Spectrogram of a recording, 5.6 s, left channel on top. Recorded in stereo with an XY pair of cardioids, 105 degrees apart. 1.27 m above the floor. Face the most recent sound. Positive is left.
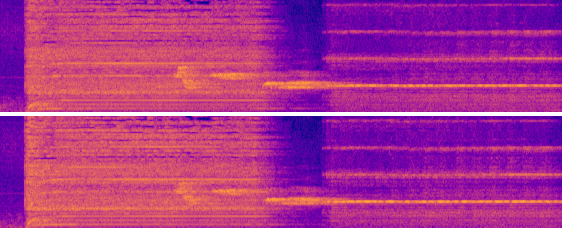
turn(degrees=-30)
